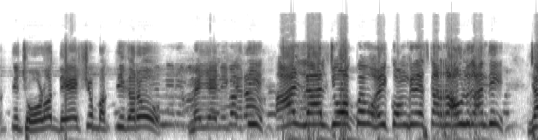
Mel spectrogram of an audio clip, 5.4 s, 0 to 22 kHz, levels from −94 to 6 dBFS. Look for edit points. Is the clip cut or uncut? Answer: uncut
